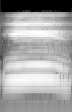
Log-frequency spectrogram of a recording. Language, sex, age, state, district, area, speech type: Bengali, female, 30-45, West Bengal, Birbhum, urban, spontaneous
